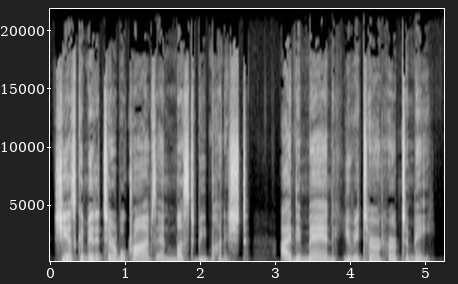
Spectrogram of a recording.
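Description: A woman's voice: fairly low pitch, animated, normal speed, no room sound, clean studio sound, pitched above the performer's own voice, close to an everyday voice. A woman voicing a haughty colonial mistress, cold and indignant, imperious and clipped in a storybook reading. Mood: indignant, demanding.

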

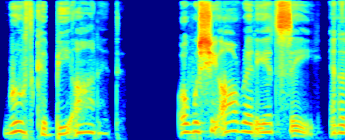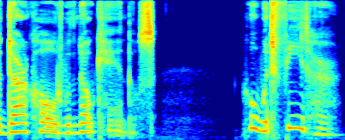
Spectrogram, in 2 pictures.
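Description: A woman's voice: medium pitch, animated, measured pace, gravelly, warm tone, breathy edge, dry recording, studio quality, voice pushed up, exaggerated voice. A woman voicing a frightened enslaved girl who pleads desperately for help in a storybook reading. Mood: anguished worry.

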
